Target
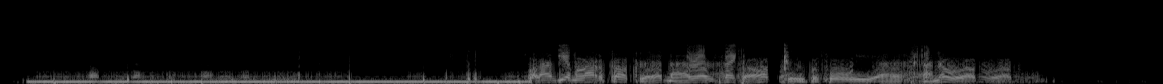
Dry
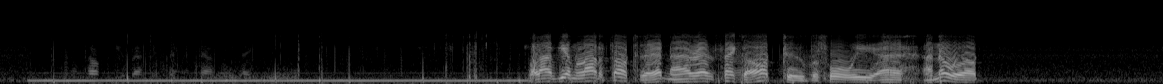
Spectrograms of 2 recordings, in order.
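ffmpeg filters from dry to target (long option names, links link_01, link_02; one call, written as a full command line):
ffmpeg -i in.wav -af "aecho=1:1:359|718|1077:0.119|0.0357|0.0107,alimiter=limit=-24dB:level=0:latency=1:release=57,acompressor=threshold=-40dB:ratio=10,aresample=8000,aeval=exprs='sgn(val(0))*max(abs(val(0))-0.00141,0)':channel_layout=same,aresample=44100,afwtdn=0.00398,asetrate=30296,aresample=44100,atempo=1.45565,volume=7dB" out.wav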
